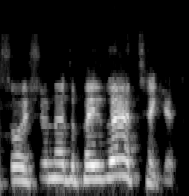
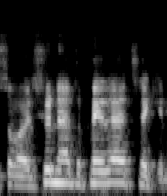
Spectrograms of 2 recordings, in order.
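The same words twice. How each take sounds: First: Much higher and louder, mock outraged trucker; angrier retold protest. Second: Higher, mock indignant trucker; retold indignant protest. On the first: Trucker protesting to the judge, rising mock outrage. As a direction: push the indignation up a notch. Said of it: "he's all mad about it". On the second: Trucker pleading with the judge, mildly indignant. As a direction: imitate a trucker complaining to the judge. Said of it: "And he was all mad".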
